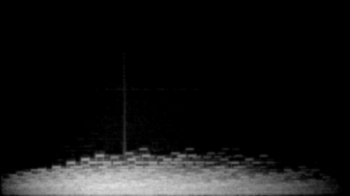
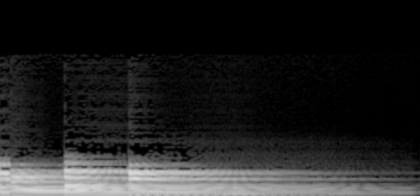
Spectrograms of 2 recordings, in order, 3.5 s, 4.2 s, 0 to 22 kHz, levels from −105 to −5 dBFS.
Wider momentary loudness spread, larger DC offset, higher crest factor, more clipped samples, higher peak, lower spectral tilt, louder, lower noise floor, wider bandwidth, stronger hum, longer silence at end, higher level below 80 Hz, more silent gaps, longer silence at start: about the same, 21 LU vs 22 LU; neither; about the same, 20 dB vs 20 dB; neither; about the same, -2 dBFS vs -2 dBFS; about the same, -6.5 dB/octave vs -6.5 dB/octave; about the same, -18 LUFS vs -18 LUFS; first, -74 dBFS vs -48 dBFS; about the same, 5.2 kHz vs 5.2 kHz; neither; first, 1.05 s vs 0.6 s; second, -86 dBFS vs -68 dBFS; neither; first, 0.35 s vs 0 s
